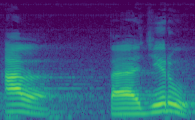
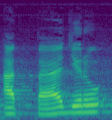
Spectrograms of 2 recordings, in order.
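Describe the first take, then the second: First: The l sound is clearly pronounced. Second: The l merges into a doubled t. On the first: The speaker calls it wrong. "bukan al tajiru" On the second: The speaker calls it right. "tetapi langsung at tajiru"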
